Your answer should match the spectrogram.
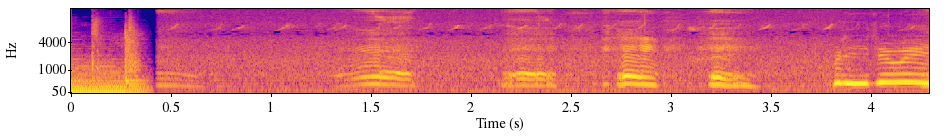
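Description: Background music cuts off about half a second in. Then a baby coos and babbles in a string of short squeals, each rising and falling in pitch.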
